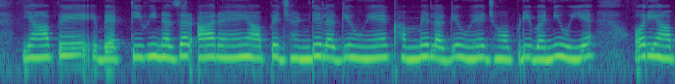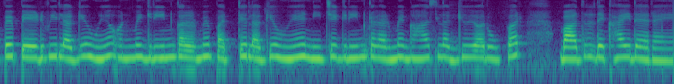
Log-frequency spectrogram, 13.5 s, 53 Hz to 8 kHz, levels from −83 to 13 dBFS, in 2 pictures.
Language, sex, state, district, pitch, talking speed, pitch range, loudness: Hindi, female, Bihar, Purnia, 255 Hz, 235 wpm, 245-270 Hz, -15 LUFS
